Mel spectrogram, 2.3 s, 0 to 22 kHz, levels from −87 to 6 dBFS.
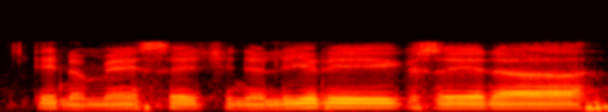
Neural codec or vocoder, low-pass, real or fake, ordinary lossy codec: none; 5.4 kHz; real; none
